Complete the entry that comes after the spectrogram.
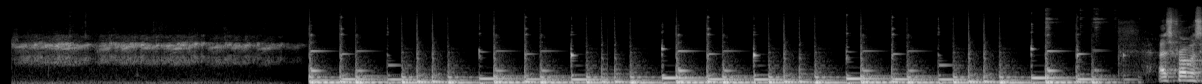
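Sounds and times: chorus of frogs calling: 0:00.1 - 0:03.1.

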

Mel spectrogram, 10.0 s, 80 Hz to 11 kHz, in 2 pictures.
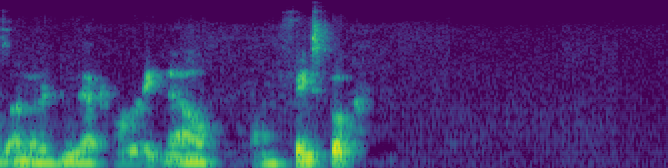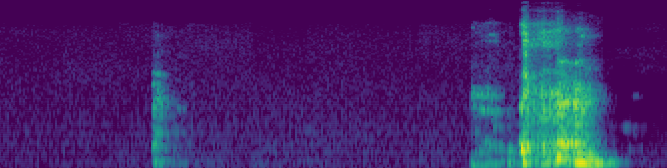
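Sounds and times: man clearing his throat: 0:08.6 - 0:09.6.

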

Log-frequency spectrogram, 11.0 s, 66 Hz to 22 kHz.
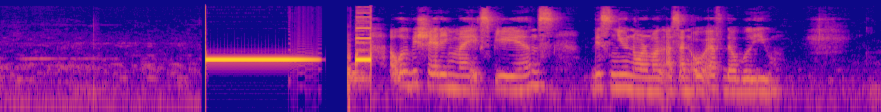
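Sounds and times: loud electronic beep: 0:02.6 - 0:04.6.

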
